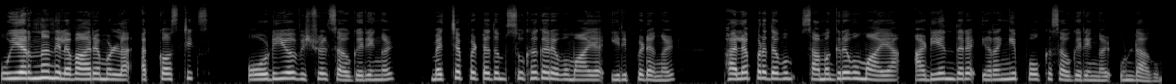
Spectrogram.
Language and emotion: Malayalam, neutral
